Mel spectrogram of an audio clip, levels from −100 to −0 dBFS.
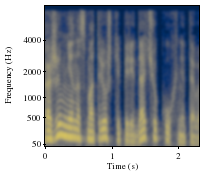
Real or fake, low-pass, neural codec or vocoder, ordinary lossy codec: real; 7.2 kHz; none; MP3, 64 kbps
